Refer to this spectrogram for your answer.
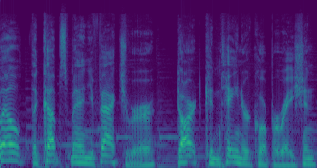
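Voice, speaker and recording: A man speaks at a medium pitch with very wide pitch swings while music plays in the background. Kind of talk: top ten list narration.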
